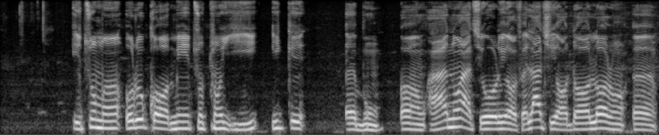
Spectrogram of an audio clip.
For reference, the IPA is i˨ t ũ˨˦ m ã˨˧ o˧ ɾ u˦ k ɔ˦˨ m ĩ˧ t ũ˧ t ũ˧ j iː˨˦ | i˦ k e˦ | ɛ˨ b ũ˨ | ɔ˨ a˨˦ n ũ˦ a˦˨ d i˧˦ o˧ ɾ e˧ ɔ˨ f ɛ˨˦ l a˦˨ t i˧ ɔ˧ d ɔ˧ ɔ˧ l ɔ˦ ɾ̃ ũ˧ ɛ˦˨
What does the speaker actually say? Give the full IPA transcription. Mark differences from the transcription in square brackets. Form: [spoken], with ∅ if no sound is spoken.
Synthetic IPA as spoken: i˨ t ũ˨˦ m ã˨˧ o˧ ɾ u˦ k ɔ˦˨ m ĩ˧ t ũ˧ t ũ˧ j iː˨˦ | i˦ k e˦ | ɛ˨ b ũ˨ | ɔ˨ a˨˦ n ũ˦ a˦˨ [t] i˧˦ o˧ ɾ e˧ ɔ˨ f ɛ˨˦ l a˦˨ t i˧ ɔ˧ d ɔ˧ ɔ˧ l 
